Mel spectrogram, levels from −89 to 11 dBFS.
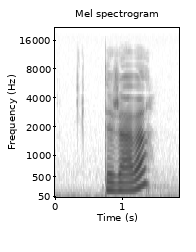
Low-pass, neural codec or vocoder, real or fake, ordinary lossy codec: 19.8 kHz; none; real; none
